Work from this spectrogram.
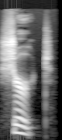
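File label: "shirt", English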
